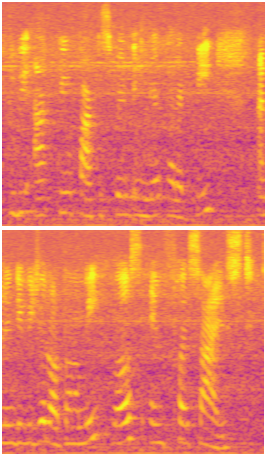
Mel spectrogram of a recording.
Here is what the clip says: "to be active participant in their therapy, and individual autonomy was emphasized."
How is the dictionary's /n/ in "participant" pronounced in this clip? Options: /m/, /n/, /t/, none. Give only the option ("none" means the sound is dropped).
none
